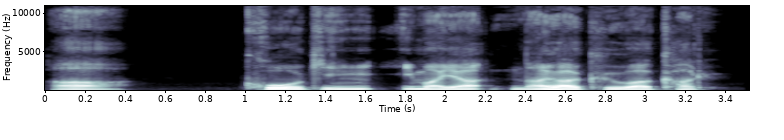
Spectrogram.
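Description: A man's voice: fairly low pitch, steady tone, drawn-out words, darkish tone, no echo. A man voicing a composed, grieving strategist reciting a solemn lament in a historical novel. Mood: mournful.

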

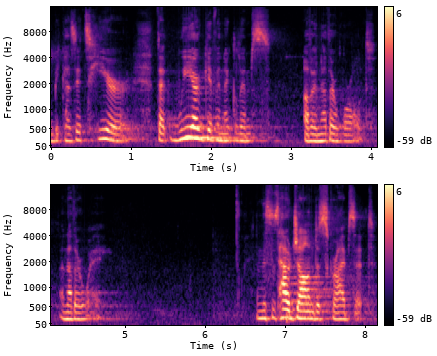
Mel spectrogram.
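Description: Woman preaching with long church reverb. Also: mid-range voice. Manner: expressive storytelling with dramatic pauses and gestures. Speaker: pastor. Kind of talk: sermon. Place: large church, at a pulpit. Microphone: gooseneck pulpit mic.

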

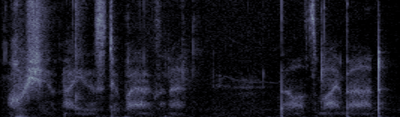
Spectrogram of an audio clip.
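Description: A woman whispering casual, gentle ASMR commentary as she thinks aloud while playing a video game. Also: brisk. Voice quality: breathy, voiceless whisper. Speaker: gaming ASMR streamer.

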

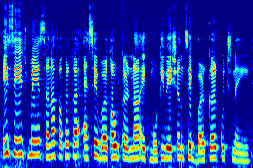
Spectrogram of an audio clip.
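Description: A woman's voice: on the high side, unhurried, bright, forceful tone, a little hiss or hum. Chatty Pakistani woman voice-over. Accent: Pakistani Urdu. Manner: chatty, repetitive, mixes in English phrases. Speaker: entertainment news narrator. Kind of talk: voice-over commentary on celebrity clips.

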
